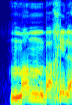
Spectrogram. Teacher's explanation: नून साकिन को मीम से बदल कर गुन्ना के साथ पढ़ेंगे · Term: कल्ब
